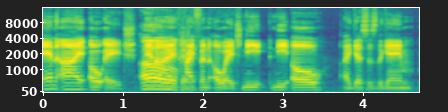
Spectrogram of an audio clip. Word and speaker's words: Nioh: I'm also really looking forward to Neo.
